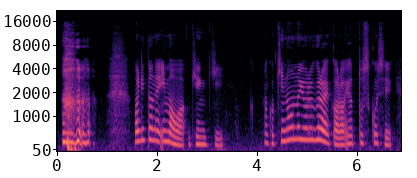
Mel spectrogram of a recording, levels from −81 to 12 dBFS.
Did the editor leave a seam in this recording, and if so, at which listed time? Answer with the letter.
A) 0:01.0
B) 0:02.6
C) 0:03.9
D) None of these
C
